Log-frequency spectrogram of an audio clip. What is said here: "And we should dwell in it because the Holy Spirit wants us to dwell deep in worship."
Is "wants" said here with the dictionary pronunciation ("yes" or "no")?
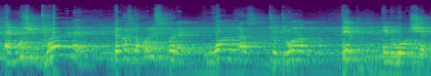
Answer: no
